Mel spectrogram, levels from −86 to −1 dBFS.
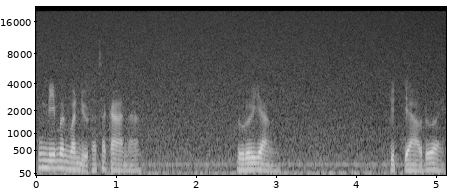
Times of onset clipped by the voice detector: none

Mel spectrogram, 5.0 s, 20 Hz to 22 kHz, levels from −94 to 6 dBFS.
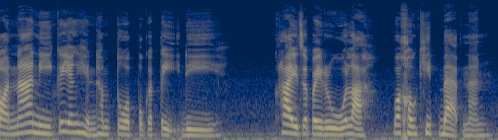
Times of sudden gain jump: none

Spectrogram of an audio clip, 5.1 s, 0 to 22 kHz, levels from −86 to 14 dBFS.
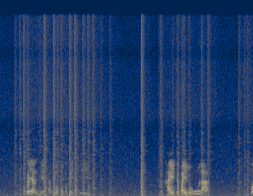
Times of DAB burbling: none

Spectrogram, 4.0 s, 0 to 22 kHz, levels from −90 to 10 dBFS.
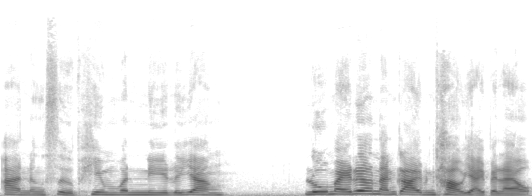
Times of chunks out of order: none

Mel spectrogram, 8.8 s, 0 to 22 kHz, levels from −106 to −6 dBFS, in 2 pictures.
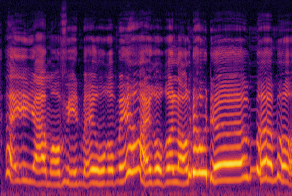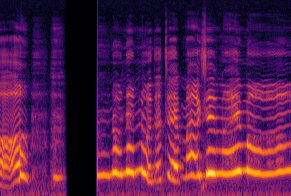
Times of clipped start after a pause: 5.73-5.83

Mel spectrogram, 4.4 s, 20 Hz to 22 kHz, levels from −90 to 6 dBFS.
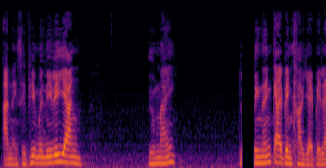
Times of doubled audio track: none

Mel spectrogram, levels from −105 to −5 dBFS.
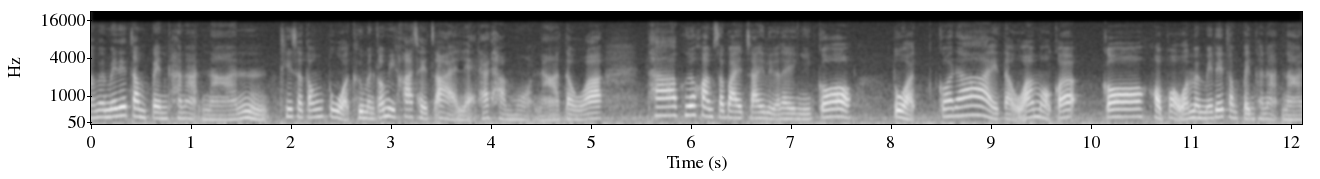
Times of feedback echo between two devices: none

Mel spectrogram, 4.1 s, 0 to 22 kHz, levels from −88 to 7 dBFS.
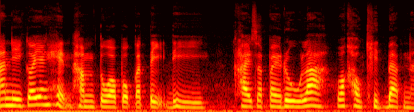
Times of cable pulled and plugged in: none

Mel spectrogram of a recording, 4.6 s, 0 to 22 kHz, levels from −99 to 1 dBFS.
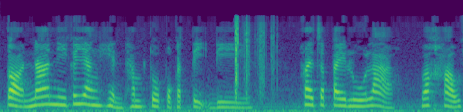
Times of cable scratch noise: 2.34-2.85

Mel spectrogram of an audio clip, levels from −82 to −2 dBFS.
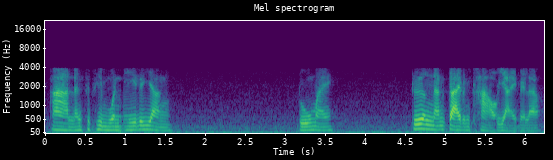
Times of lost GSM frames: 0.92-1.05, 3.70-3.75, 5.60-5.65

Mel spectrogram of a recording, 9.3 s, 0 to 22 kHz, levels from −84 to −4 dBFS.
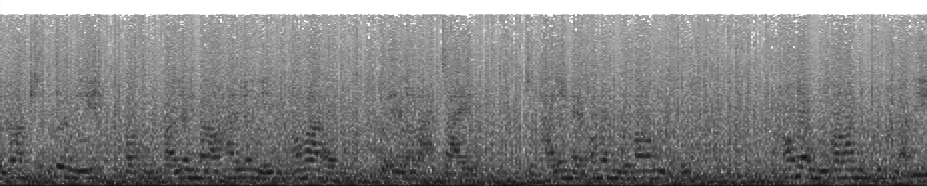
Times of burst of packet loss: none

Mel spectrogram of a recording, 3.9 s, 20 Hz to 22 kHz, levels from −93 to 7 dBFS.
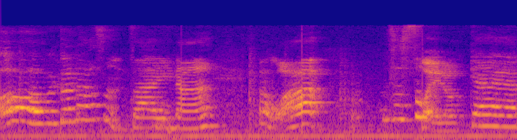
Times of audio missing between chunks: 0.45, 0.90, 1.36, 2.26, 2.71, 3.16

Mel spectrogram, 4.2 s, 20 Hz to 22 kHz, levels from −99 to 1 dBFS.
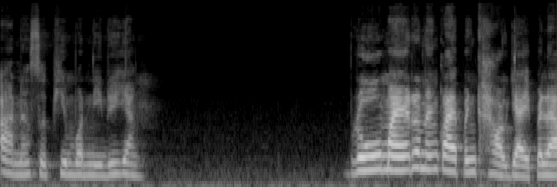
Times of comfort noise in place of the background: none

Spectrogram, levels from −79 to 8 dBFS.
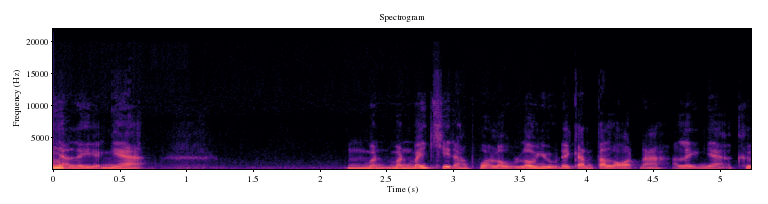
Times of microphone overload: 0.00-0.07

